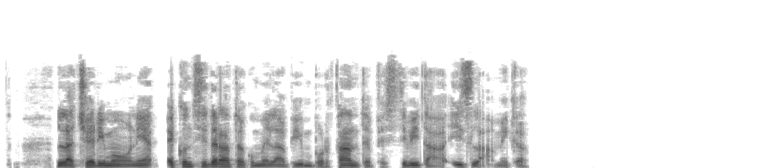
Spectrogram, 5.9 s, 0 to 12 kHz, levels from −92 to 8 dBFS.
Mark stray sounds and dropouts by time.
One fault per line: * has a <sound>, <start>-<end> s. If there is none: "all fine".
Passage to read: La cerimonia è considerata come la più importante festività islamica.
all fine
